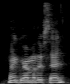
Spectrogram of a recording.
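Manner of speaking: plain reading voice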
